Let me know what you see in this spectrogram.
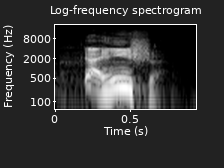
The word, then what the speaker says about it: Garrincha: Garrincha. – All right, Garrincha.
